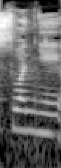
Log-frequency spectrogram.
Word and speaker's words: Soigne: It's pronounced as Soigne. A lot of people have been asking me, how do you pronounce it? Ganyan, ganyan. It's Soigne. So yeah, follow it on Instagram.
